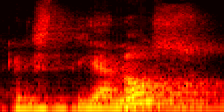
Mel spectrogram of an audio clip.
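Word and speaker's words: Χριστιανός: Cristiano, hermano, esta palabra es griega, viene del griego cristianos, con J. O sea, cristianos, con acento en la O, como si dijeras cristianos, pero con J.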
